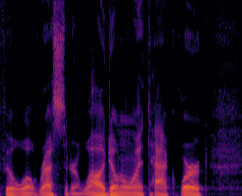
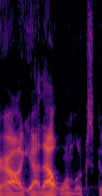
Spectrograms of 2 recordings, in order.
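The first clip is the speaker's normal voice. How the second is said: mock distracted, dismissive dad voice. Retelling not being present while shopping: imitating a distracted sitcom dad. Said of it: "dad from the sitcom who's like".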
